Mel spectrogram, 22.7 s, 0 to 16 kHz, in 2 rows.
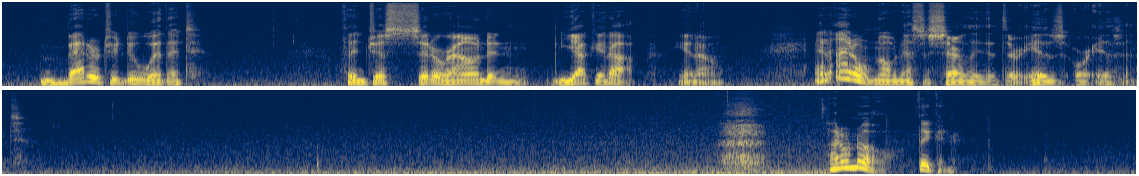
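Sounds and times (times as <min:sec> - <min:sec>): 
steady hiss: 0:00.0 - 0:22.6
speech: 0:00.4 - 0:02.0, 0:03.4 - 0:07.3, 0:08.1 - 0:11.6, 0:19.6 - 0:21.0
person yawning loudly with a groan and sigh: 0:18.5 - 0:19.1.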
